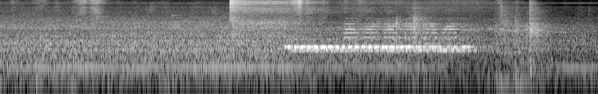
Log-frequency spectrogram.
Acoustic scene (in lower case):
subway station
